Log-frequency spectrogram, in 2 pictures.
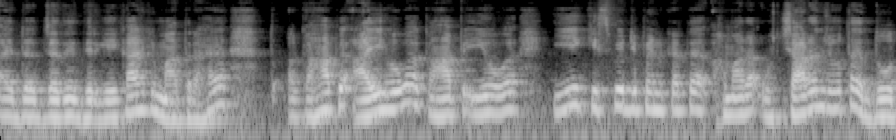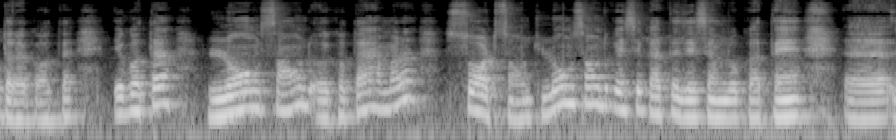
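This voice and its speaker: In a mellow, mid-range voice, a teacher patiently explains a lesson, repeating points and often checking in with the class by asking "right?" They hesitate a lot, using many fillers and restarting sentences.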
